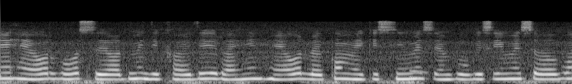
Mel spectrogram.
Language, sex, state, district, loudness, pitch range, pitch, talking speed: Hindi, female, Punjab, Kapurthala, -13 LUFS, 235-255 Hz, 245 Hz, 115 wpm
